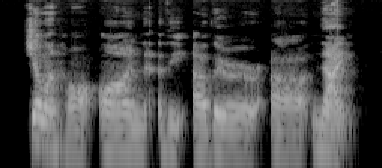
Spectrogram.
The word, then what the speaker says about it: Gyllenhaal: he had Jake uh is it Gillen Hall Gyllenhaal Gyllenhaal okay soft G Gyllenhaal on the other uh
